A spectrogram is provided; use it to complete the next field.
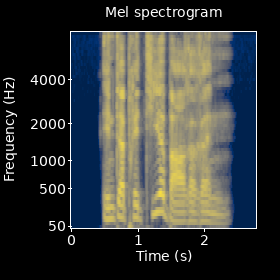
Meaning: inflection of interpretierbar: 1. strong genitive masculine/neuter singular comparative degree 2. weak/mixed genitive/dative all-gender singular comparative degree
- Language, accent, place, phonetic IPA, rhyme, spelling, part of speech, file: German, Germany, Berlin, [ɪntɐpʁeˈtiːɐ̯baːʁəʁən], -iːɐ̯baːʁəʁən, interpretierbareren, adjective, De-interpretierbareren.ogg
